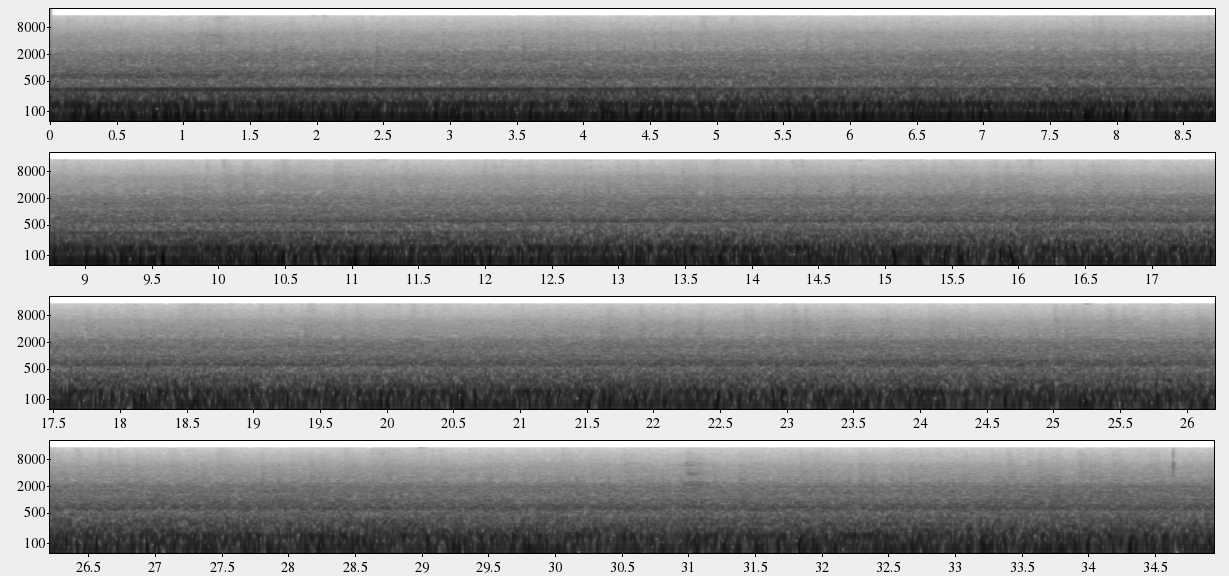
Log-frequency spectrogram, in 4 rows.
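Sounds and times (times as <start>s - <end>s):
bus diesel engine droning: 0.0s - 34.9s
tyre and road noise: 20.7s - 34.9s.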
